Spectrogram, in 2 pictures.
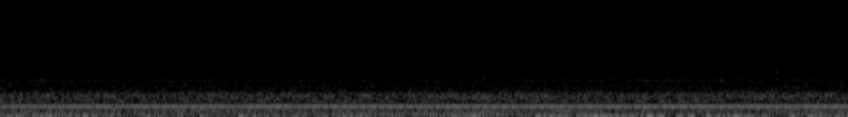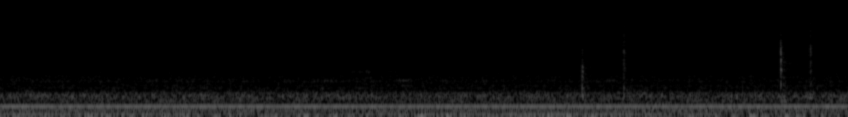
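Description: Residential exhaust fan running steadily on a test table: a constant low motor hum over the rush of air blowing out through its grille.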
